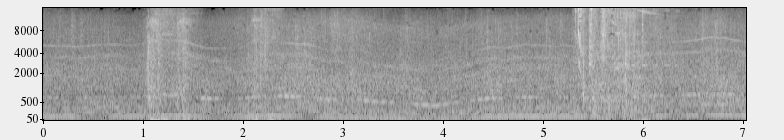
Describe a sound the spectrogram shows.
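A vehicle thumps and rattles as it bounces over rocks.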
